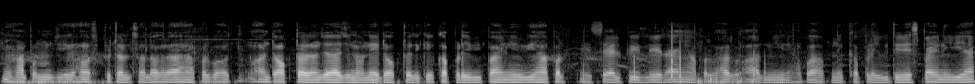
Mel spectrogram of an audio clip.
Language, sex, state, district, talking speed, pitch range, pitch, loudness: Hindi, male, Chhattisgarh, Kabirdham, 245 wpm, 110-115 Hz, 110 Hz, -22 LUFS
